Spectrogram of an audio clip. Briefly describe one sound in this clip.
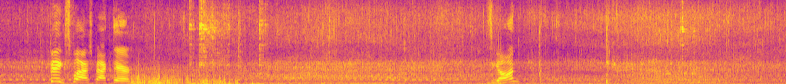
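Water splashes and churns against the side of a moving boat.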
